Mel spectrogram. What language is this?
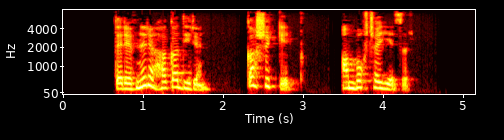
Armenian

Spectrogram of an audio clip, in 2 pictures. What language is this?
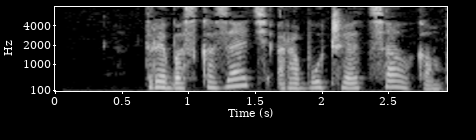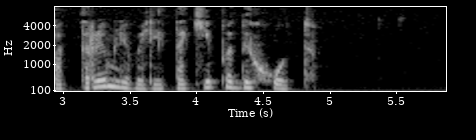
Belarusian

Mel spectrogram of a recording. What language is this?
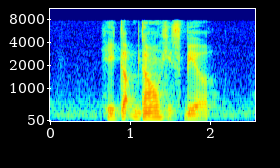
English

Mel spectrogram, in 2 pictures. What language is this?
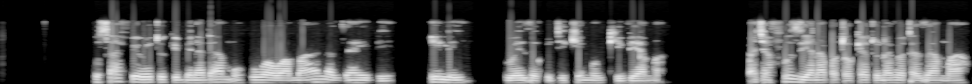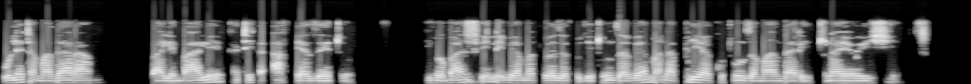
Swahili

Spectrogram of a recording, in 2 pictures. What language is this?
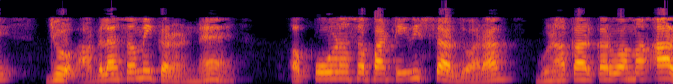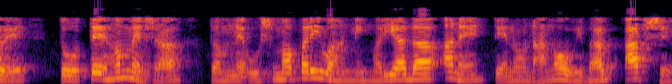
Gujarati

